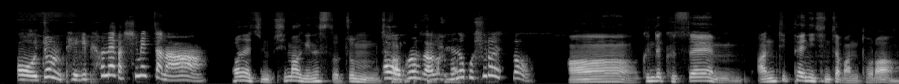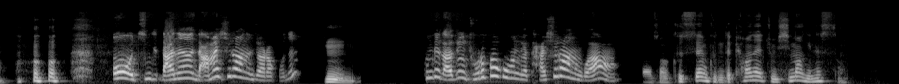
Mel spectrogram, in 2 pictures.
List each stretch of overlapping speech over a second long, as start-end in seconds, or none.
none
